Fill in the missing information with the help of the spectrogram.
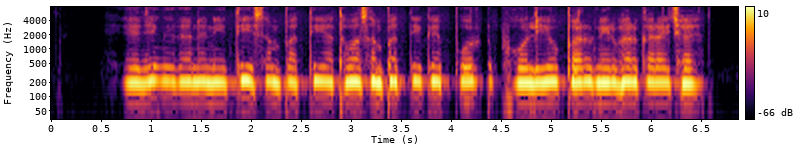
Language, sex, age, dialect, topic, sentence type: Maithili, male, 18-24, Eastern / Thethi, banking, statement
